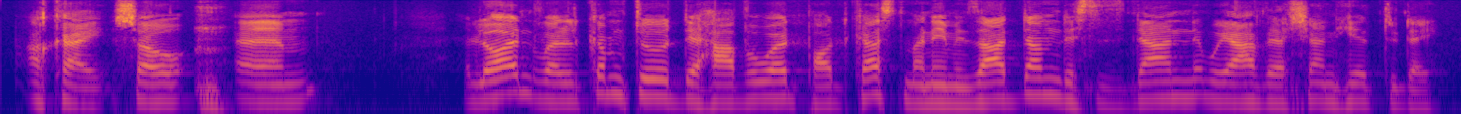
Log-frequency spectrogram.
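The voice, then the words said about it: Put-on slow-paced Indian accent. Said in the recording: “my Indian is sort of like slow paced ... do the same sentence in an Indian accent ... That's Indian.”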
